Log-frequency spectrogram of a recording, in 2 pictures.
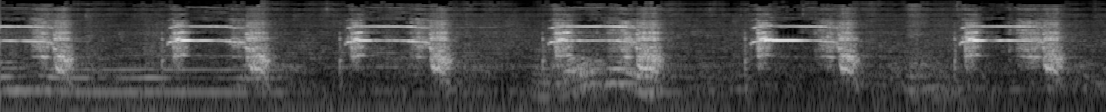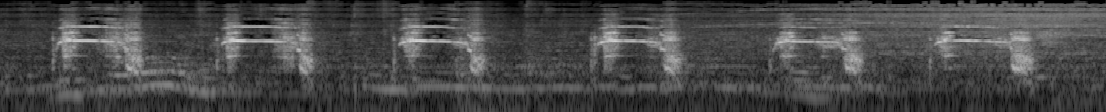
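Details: Little hornbill repeating sharp, nasal, honking notes at a regular pace of roughly one per second, with a few fainter low croaking sounds underneath.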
